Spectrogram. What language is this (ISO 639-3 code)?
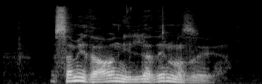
kab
